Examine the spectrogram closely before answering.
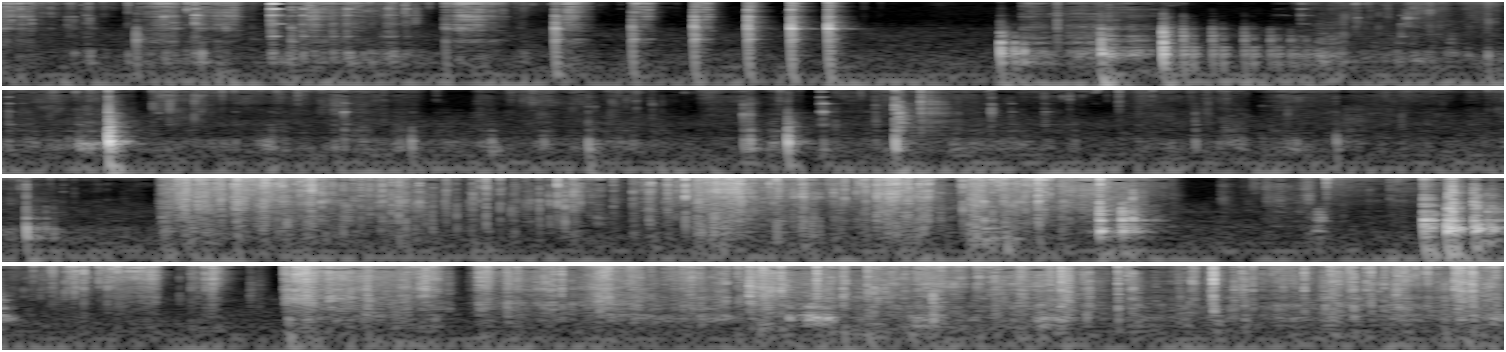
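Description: A metal spoon clinks and scrapes in a glass bowl of ice cream. About halfway through this gives way to a long spell of crinkling and rustling as parchment paper is pressed and folded into a baking tin.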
